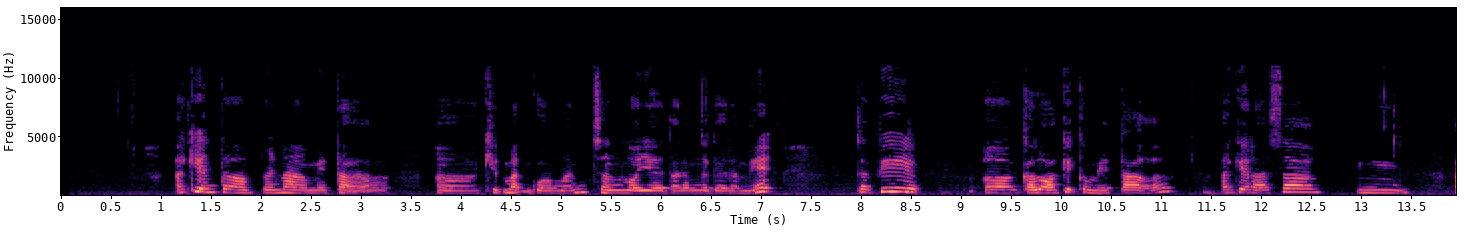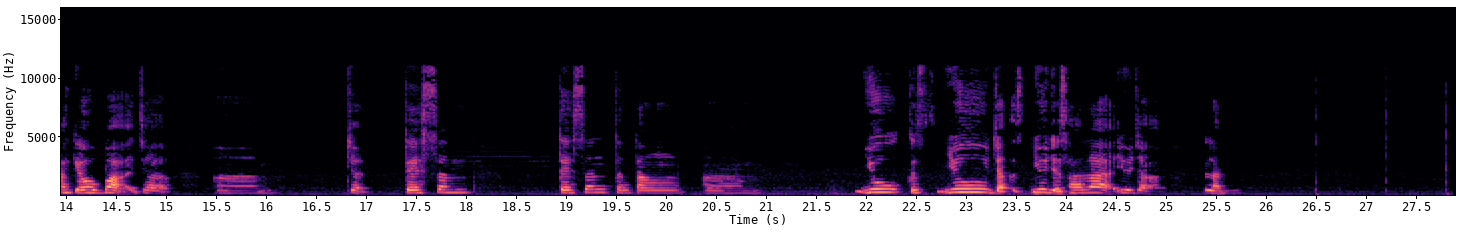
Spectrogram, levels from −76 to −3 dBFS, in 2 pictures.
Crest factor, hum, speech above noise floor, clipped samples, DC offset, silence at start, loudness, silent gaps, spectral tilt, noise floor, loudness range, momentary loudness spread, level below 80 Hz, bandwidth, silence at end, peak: 24 dB; none; 36 dB; under 0.1%; under 0.1%; 1.15 s; -26 LUFS; none; -3.5 dB/octave; -61 dBFS; 7 LU; 16 LU; -72 dBFS; 11.5 kHz; 0.1 s; -4 dBFS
